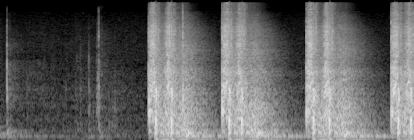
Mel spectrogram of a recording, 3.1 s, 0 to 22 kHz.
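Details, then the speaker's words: Novritsch SSR9 airsoft gearbox after the motor-height screw was turned back up from too low (loose motor, gears barely in contact): four crisp, clean shots with no grinding, fine-tuned near optimal mesh. "The sound we're looking for is very clean. It should not be shearing"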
